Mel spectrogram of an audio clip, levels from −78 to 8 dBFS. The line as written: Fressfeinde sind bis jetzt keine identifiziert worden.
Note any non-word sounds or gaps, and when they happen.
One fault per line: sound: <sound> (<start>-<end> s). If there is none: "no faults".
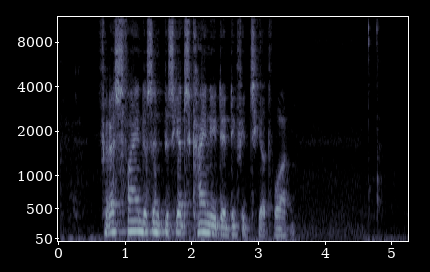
no faults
